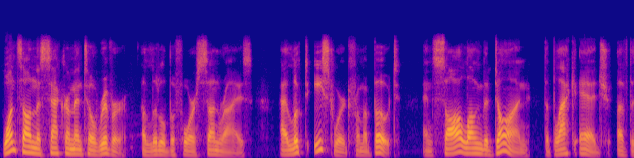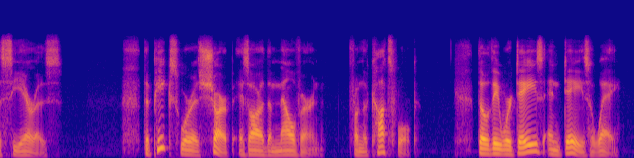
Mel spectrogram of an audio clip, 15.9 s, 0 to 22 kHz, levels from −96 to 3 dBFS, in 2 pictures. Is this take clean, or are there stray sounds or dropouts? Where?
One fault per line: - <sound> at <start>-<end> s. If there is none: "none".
none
